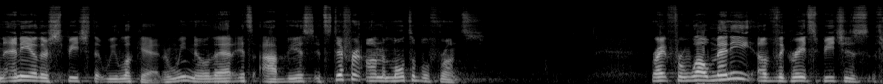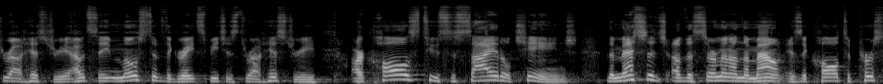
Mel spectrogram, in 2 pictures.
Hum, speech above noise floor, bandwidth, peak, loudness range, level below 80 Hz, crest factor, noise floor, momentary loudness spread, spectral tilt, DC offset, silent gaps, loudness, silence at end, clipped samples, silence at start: none; 43 dB; 17 kHz; -10 dBFS; 5 LU; -62 dBFS; 18 dB; -70 dBFS; 9 LU; -5 dB/octave; under 0.1%; none; -26 LUFS; 0 s; under 0.1%; 0 s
